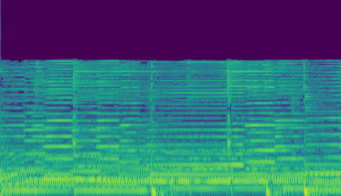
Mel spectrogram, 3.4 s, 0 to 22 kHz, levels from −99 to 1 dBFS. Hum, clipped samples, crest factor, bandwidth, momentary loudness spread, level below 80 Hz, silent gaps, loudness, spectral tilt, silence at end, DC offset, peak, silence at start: none; under 0.1%; 14 dB; 7.4 kHz; 3 LU; -26 dBFS; none; -18 LUFS; -4.5 dB/octave; 0 s; under 0.1%; -4 dBFS; 0 s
